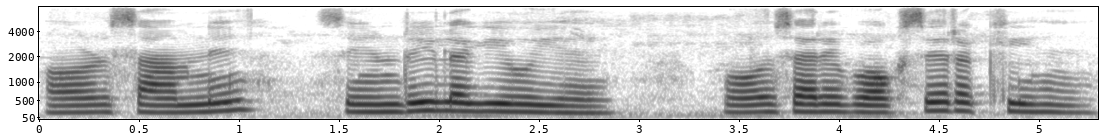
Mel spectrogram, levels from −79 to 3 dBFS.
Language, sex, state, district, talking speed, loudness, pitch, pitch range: Hindi, female, Uttar Pradesh, Lucknow, 125 wpm, -16 LUFS, 200 Hz, 190-215 Hz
